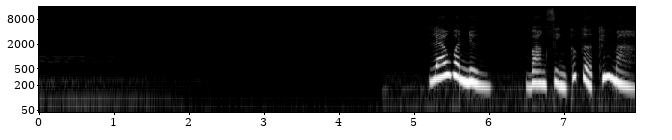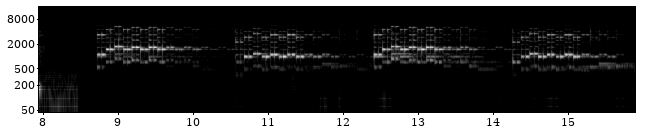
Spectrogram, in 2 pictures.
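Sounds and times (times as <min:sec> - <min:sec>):
speech: 0:05.2 - 0:08.1
mobile phone ringtone playing an electronic melody: 0:08.7 - 0:15.9.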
